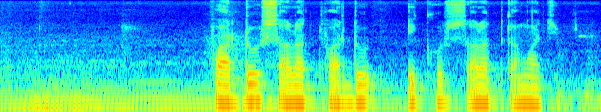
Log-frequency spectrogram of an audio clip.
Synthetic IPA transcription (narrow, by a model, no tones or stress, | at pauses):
fardusɔ̰lɔt̪̚fa̰rdu | ikʰusɔ̰lɔt̪̚kaŋwad͡ʒɪp̚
